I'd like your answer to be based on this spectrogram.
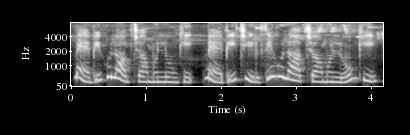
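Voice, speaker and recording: A woman's voice: a little high, sing-song, measured pace, mellow, slight background noise. A woman voicing a sly, boastful female crow in a children's cartoon, scheming and exclamatory. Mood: greedy, eager. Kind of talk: Hindi children's cartoon voice acting.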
